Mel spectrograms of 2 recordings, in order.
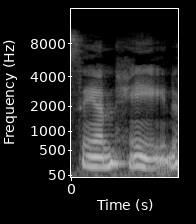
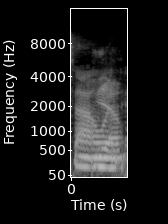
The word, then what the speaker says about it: Samhain: Well, and you mentioned Samhain, which is spelled, it looks like it's Samhain if people come across the word, but it's pronounced Samhain.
